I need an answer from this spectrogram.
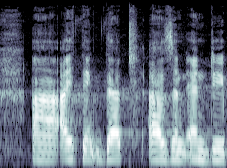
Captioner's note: speaking native language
